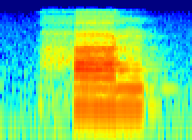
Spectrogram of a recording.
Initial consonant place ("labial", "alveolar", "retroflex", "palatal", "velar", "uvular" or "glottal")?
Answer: glottal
